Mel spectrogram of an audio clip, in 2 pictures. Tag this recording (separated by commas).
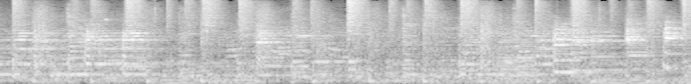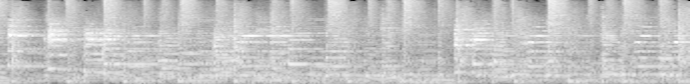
playing steelpan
